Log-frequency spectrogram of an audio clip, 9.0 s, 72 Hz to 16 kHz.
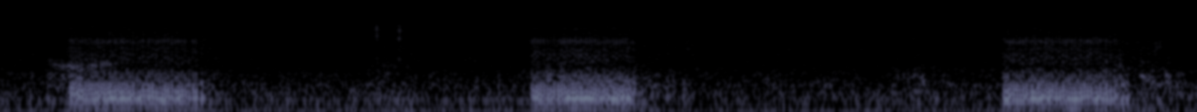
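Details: Midday nap snoring: soft, regular buzzing snores about every 3.5 seconds, roughly 17 breaths a minute, over steady room noise.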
